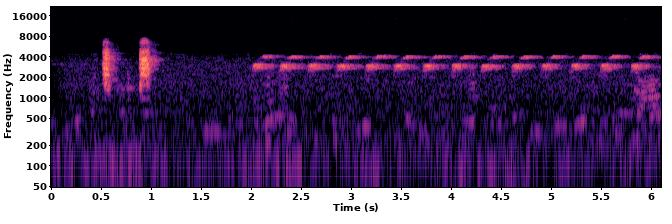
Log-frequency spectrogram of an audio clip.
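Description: A bird calling: two sharp chirps about half a second and a second in, then a high two-note call repeated steadily about three times a second.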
